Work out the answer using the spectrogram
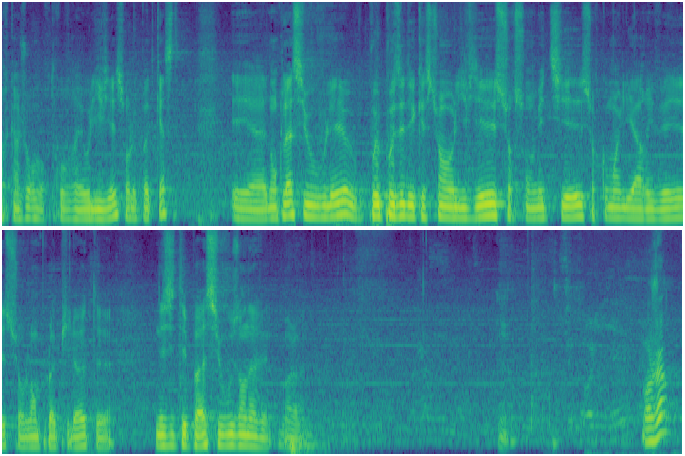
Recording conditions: live audience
